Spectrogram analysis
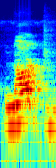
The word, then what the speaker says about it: know: ए और उ, गो, नॉट गो, इट्स गो, ए और उ पे एंड होगा। नो, इसमें के क्या होता है, साइलेंट होता है, तो ये आपका हो गया नो।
